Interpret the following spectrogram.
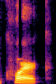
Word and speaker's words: quark: quarts for Mr Mark in which case the pronunciation Quirk would not be totally unjustified in any case the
